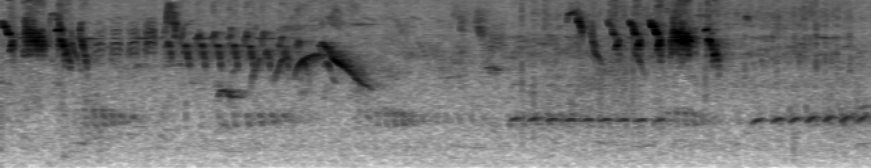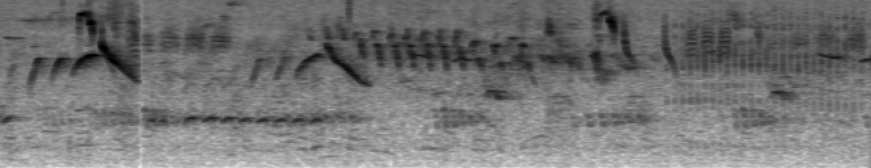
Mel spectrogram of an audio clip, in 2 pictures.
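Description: Several birds calling: quick high trills and repeated down-sweeping calls over a lower, evenly pulsed trill.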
